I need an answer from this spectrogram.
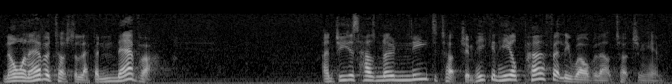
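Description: A man preaching a sermon as dramatic storytelling, deliberate and full of pauses, with sudden drops into quiet, in a large hall. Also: a little high, very animated. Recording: long hall reverb, faint hum.

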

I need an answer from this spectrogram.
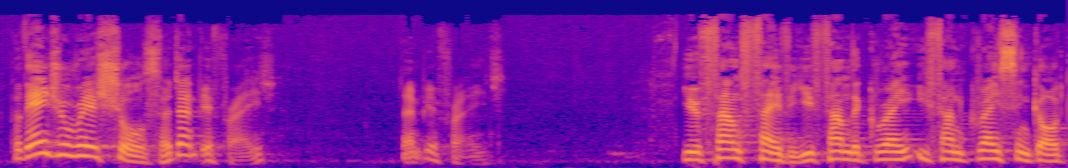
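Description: Male preacher, earnest and expressive sermon, lively pitch movement. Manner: earnest, expressive delivery with pauses and emphatic repetitions.

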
